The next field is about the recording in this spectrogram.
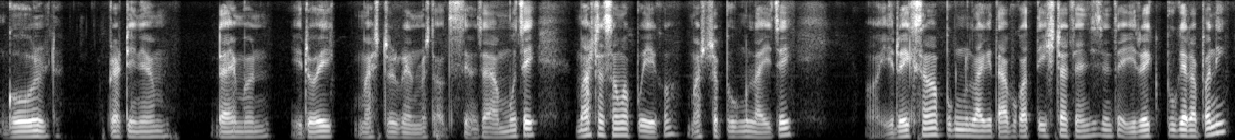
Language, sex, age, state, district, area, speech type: Nepali, male, 18-30, West Bengal, Jalpaiguri, urban, spontaneous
